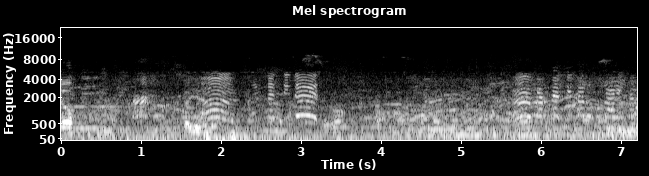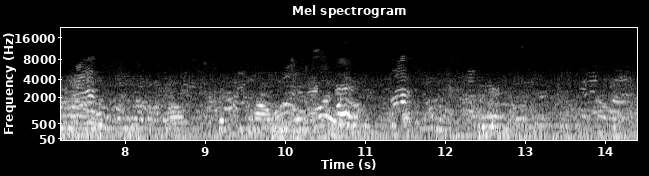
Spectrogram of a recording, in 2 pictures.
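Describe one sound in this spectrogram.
People chatter and call out nearby outdoors.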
